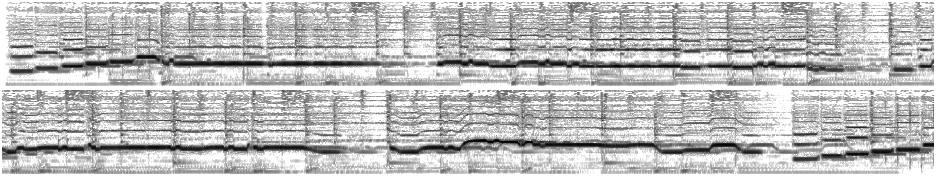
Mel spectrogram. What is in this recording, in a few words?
Flute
